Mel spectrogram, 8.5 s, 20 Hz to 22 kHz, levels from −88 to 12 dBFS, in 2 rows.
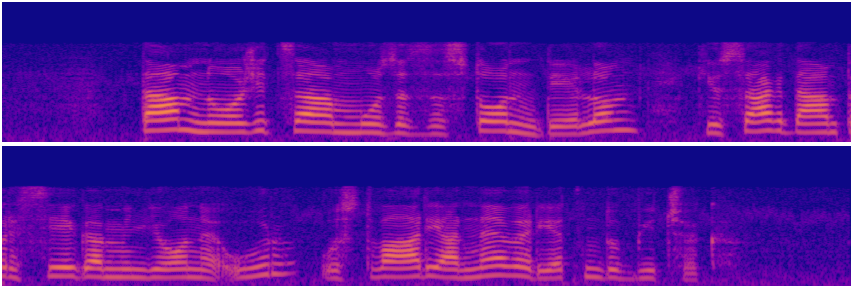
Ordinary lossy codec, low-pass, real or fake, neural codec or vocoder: none; none; real; none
